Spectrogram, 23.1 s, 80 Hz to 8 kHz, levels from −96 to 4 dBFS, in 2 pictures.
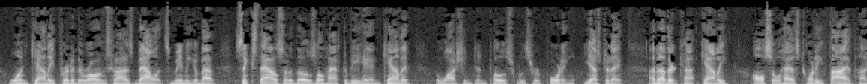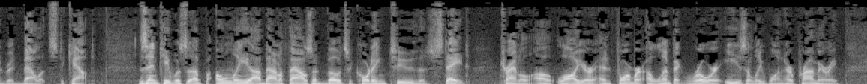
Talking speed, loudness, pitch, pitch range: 155 wpm, -16 LUFS, 100 Hz, 90-115 Hz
